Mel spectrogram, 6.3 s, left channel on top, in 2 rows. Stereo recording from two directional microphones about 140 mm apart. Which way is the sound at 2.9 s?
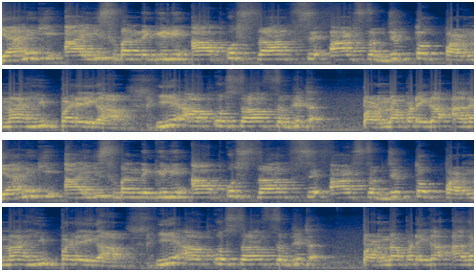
25° right (ahead or behind).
